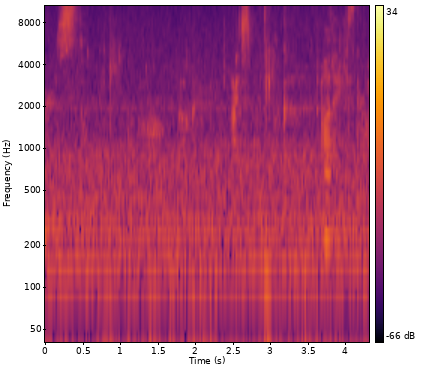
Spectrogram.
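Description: Soft whispering and breaths from women, a few short hissy sounds over a steady low room hum.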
